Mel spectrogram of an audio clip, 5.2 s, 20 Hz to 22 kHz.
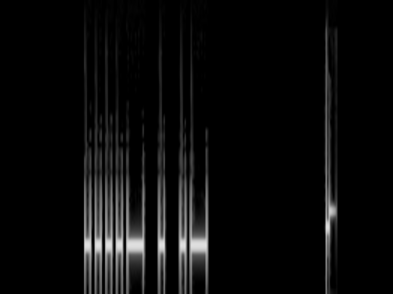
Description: Morse code, heard as a keyed tone, about 17 wpm, 700 Hz. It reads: 4EA
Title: All Cut Numbers - 3-Digit 17wpm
